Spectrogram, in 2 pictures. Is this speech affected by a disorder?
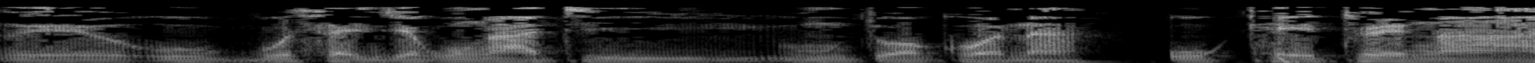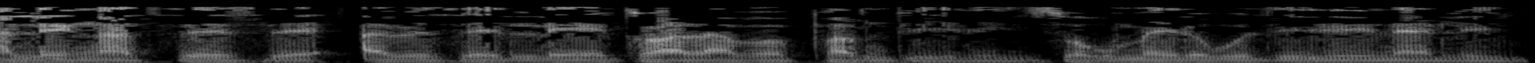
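No.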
